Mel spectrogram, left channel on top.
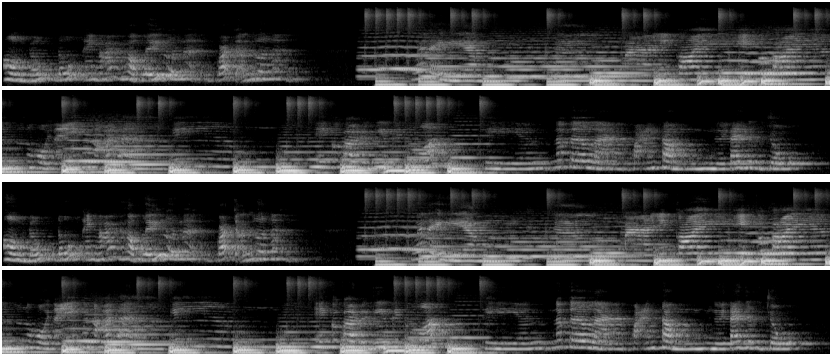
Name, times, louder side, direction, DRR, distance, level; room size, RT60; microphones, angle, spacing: voice 1, 0.0-2.9 4.1-5.2 5.5-11.1 11.4-12.7 13.1-16.2, right 1 dB, 85° right, 2 dB, 3.4 m, -26 dB
sound 1, 3.6-8.5 8.9-10.3 10.6-13.1, equal, 5° left, 1.2 m, -16 dB
12.0 x 10.5 x 6.2 m, 0.79 s
head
